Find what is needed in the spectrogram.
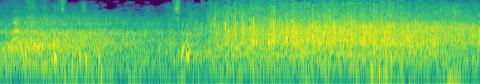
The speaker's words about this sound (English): Don't applaud that kind of stuff. Because you know there are like three people here that are offended by that.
